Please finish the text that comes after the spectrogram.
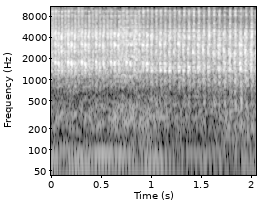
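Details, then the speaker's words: Old Renault 4x4 timber lorry diesel: low, lumpy idle with no pickup even with fuel pump flat out; idles but won't rev, fuel starvation suspected, not confirmed. "Why is she not revving? That was with the fuel pump flat out, and she's only just idling."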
